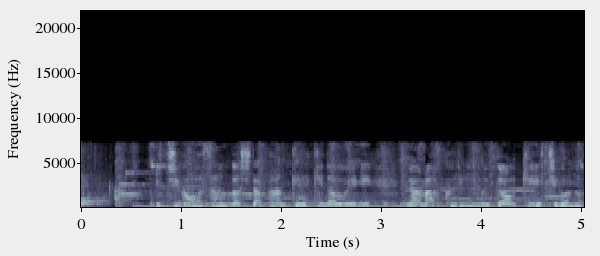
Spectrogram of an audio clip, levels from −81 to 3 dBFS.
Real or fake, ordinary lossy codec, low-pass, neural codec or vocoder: fake; AAC, 48 kbps; 7.2 kHz; vocoder, 44.1 kHz, 128 mel bands, Pupu-Vocoder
